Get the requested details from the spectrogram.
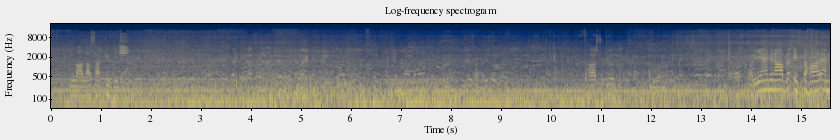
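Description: Many men chatter and call out across an open field.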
